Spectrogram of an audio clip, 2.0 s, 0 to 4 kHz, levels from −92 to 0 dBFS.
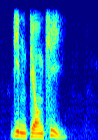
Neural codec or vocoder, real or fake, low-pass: codec, 16 kHz in and 24 kHz out, 0.6 kbps, FocalCodec, streaming, 4096 codes; fake; 3.6 kHz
